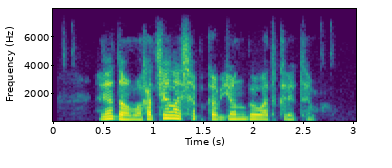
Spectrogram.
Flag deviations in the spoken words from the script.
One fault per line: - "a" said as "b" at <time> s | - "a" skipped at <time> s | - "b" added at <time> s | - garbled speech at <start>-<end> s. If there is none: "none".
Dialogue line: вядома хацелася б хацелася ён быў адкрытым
- "хацелася" said as "каб" at 1.6 s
